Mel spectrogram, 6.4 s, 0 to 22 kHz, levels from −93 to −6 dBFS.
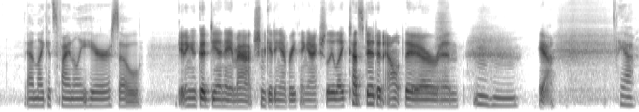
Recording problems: thin; very; fading below 450 Hz
wrong speed and pitch; too fast and too high; 1.5 times normal speed

